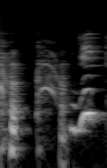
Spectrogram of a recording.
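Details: Single short, harsh acted cough followed by brief voiced sounds, imitating a dry unproductive cough in a home-remedy demonstration; dry cough.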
